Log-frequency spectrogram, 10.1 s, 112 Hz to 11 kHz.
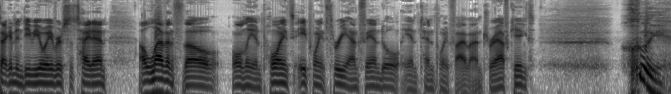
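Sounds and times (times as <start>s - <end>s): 
speech: 0.0s - 8.5s, 9.4s - 10.0s
faint steady hum: 0.0s - 10.0s
yawn with breathy intake and falling voiced groan: 8.7s - 10.0s.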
